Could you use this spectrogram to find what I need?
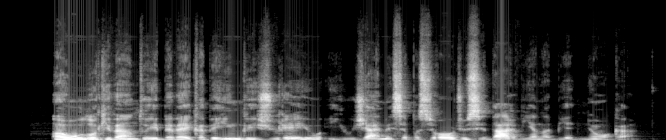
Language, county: Lithuanian, Vilnius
